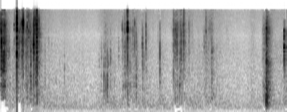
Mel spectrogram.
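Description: LP record sleeves being handled: a quick cluster of rustles and taps as one album is set aside, then a few softer rustles as the next one is pulled out.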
